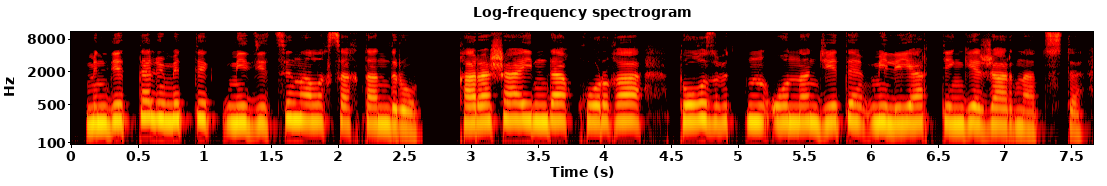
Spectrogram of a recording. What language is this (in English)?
Kazakh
